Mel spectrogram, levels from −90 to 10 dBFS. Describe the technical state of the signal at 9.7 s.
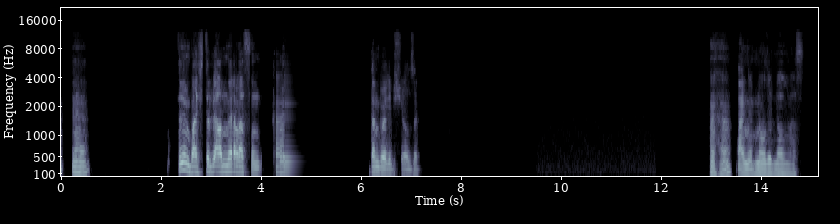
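At 9.7 s the speech sits inside a stretch from 9.51 to 11.90 s where the sound turns duller and boxy, most likely an input switched to a poorer device. The substitute device passes nothing above 7.6 kHz, so a spectrogram shows the upper band cut off flat across that span, with a faint new noise floor some 50 dB down. The waveform shows no gap at either switch and roughly the same level throughout.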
